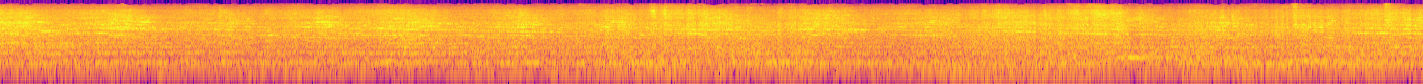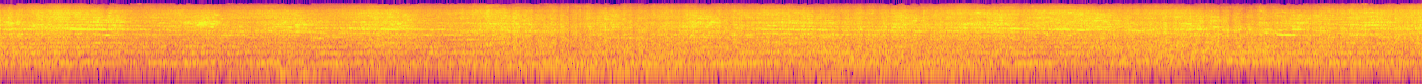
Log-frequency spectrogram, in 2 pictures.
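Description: Double-stack intermodal freight train's well cars rolling past: a loud, steady rumble of steel wheels on rail, with scattered clacks and a faint, wavering high wheel squeal.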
